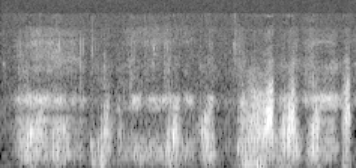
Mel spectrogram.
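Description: Faint scuffing and rustling of footsteps on dry, leaf-littered ground, a few soft short scuffs.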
